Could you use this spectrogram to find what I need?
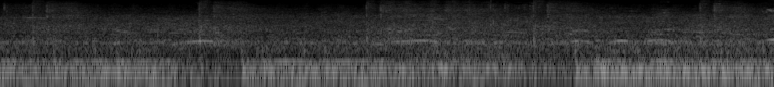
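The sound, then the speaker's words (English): A basketball is dribbled on the court during a professional game, a few dull bounces standing out over a steady crowd murmur, with talk running alongside. “Van Vleet on the dribble to Trent near side to Boucher.”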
